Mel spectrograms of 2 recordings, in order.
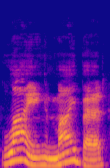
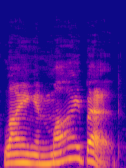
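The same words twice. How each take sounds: First: The word lying carries the stress. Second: The word my carries the stress. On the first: "lying, that's an emphasized word" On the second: "I think we should emphasize my"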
